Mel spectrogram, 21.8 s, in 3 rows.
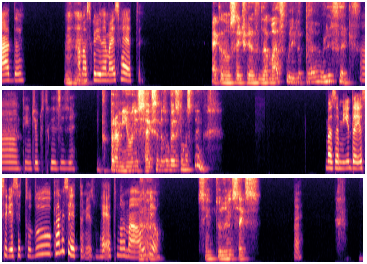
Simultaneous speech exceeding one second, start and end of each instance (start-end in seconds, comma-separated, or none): none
